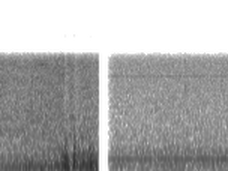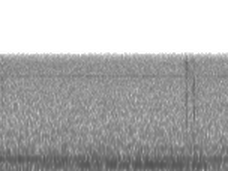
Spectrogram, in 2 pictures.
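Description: About a second of loud outdoor background noise with a short rustling burst, then an abrupt cut. After the cut comes a steady low hum of indoor room tone, like a fan or appliance running.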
